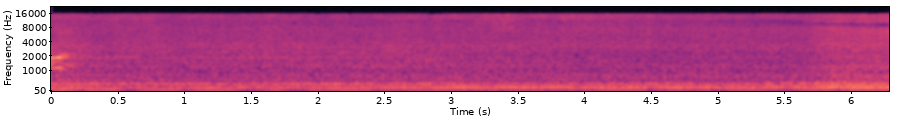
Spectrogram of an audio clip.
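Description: Steady low engine drone aboard a boat, a hum of several held pitches. A young child gives a short rising squeal right at the start.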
